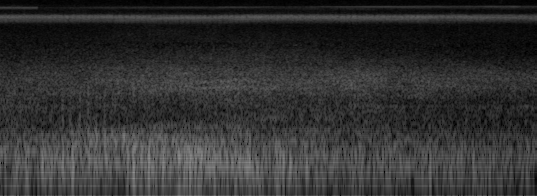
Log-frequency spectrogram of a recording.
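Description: Insects trilling steadily at a high pitch, with a low rumble beneath.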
